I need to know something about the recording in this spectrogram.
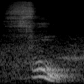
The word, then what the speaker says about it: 负: And the pronunciation is fu.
